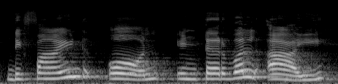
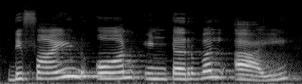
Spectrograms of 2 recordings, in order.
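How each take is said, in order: The two takes are said the same way.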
